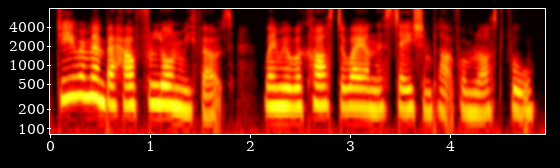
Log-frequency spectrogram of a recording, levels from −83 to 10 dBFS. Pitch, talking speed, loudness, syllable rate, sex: 225 Hz, 220 wpm, -17 LUFS, 5.6 syllables/s, female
